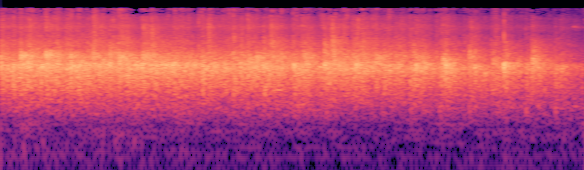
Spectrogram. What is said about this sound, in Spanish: Ella es nuestra reportera. Fuerte el aplauso, mamá.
